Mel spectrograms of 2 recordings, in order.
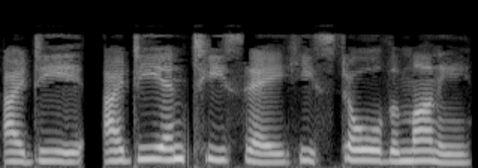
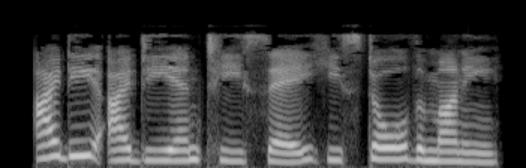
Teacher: For example, in the sentence, I didn't say he stole the money. If you stress didn't, you're emphasizing that you didn't say it.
